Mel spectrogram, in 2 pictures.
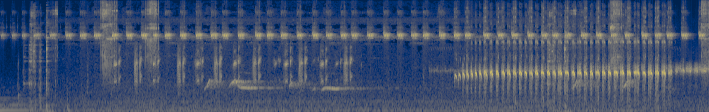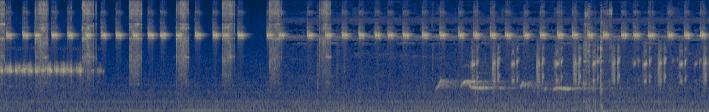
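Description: Insects chirping in a fast, steady, high-pitched pulse. A louder buzzing trill runs for several seconds about a third of the way in. Short falling calls come twice, once early and once near the end.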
